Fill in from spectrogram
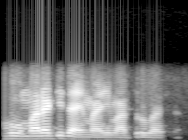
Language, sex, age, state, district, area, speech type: Marathi, male, 18-30, Maharashtra, Ahmednagar, rural, conversation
